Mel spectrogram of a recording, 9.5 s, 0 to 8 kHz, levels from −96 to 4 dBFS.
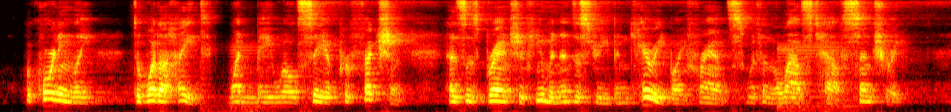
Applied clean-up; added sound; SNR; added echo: neural separator model SepFormer DNS4.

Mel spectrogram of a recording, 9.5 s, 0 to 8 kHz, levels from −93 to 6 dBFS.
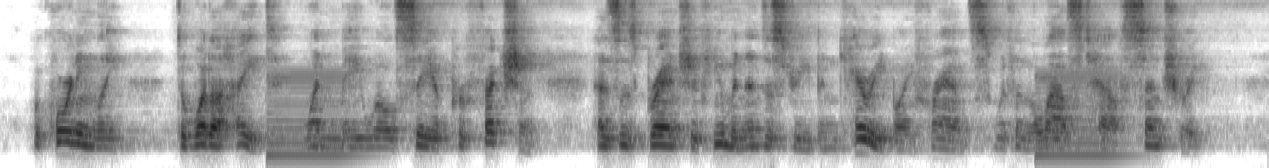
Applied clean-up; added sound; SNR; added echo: none; Piano; 15 dB; reverberation time 0.9 s.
